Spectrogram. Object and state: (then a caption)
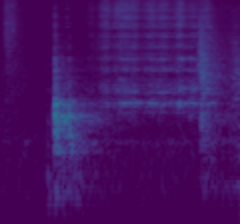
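Crisp roasted breadcrumbs. Roasted breadcrumbs are stirred and scraped in a pan, producing a dry, gritty scraping rustle with a sharp onset, a mid-range body and a bright hiss. The crumbs sound crisp, showing they have become crisp.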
